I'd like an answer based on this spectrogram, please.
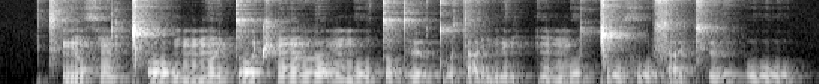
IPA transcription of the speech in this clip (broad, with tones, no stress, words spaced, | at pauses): t͡sʼĩː˦u̯xõ˨ ǀʰoː˦ɡmːõ˦y̯ t̪oː˦t͡ʃʼõː˦ lːo˦mːuː˦ t̪o˨d̪ʉː˦˨ tʷɐ˨ tɐː˨i̯n̪ĩ˨ pːũ˨mːuː˦ǀuː˨˦xuː˨ zɐ˨y̯ t͡sʼʉː˦vpuː˦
